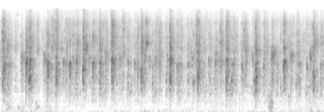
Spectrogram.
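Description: A crowd applauds steadily, many hands clapping in a dense, continuous patter that stays fairly even in loudness throughout, with no voices rising above it.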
